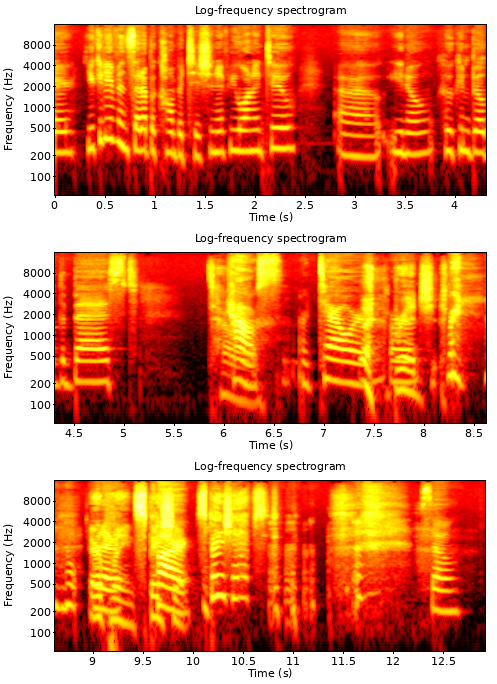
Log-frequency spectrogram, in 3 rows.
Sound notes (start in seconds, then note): 10.6 laughs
